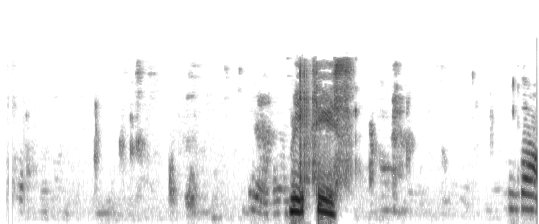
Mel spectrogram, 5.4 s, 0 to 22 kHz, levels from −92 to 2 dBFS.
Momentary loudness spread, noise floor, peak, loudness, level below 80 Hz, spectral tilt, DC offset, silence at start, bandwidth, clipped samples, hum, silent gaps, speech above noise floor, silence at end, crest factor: 24 LU; -69 dBFS; 0 dBFS; -16 LUFS; -58 dBFS; -4 dB/octave; under 0.1%; 1.85 s; 8 kHz; under 0.1%; none; none; 53 dB; 0 s; 22 dB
